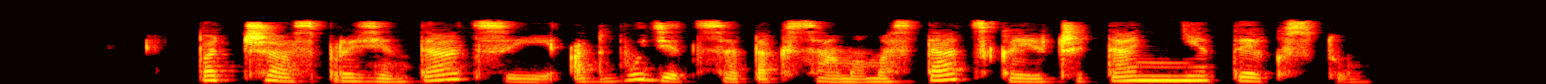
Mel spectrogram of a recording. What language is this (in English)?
Belarusian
